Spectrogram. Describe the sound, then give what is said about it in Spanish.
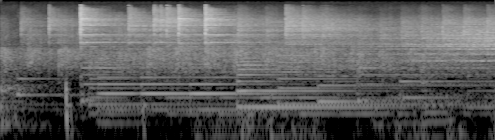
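Steady, dense applause from a large crowd at a church service, applauding a preacher, fills the whole stretch, a continuous clattering wash, with sustained musical tones humming underneath. “Vamos, aplauda más fuerte, por favor, vamos.”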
